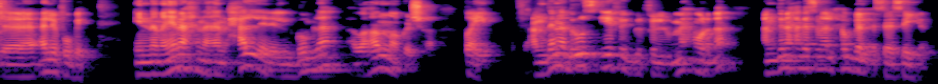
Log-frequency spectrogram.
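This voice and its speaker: Young Egyptian male teacher, rapid and joking, mid-pitched voice, reverberant room. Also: a bit bright. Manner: playful, teasing, rapid colloquial banter. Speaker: Arabic teacher. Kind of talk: joking exam-prep lesson. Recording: echoey room.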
